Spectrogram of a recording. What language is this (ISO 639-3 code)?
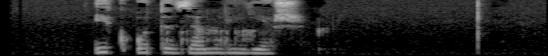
chm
